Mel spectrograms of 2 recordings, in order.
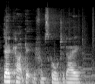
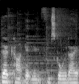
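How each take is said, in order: First: The voice sounds calm and reassuring. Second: The voice sounds upset and angry. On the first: Nothing is wrong between the parents. The speaker calls it right. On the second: The parent is angry with the other parent. The speaker calls it wrong.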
